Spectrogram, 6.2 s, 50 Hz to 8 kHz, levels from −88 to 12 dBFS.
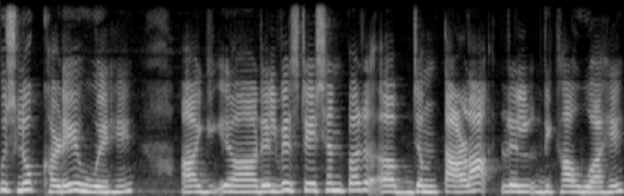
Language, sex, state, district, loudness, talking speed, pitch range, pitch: Hindi, female, Jharkhand, Jamtara, -13 LUFS, 125 wpm, 235-285 Hz, 250 Hz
